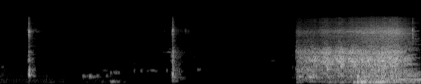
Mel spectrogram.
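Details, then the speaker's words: Maruti Suzuki Wagon R K-series with intermittent no-start and delayed starting, no fuel reaching the injector rail: a few clicks, a pause, then the engine catches and runs after a delay; traced to a fuel pump earth fault. "ഇപ്പോ കുറച്ച് delay വന്നിട്ടാണ് വണ്ടി start ആയിരിക്കുന്നത്"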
